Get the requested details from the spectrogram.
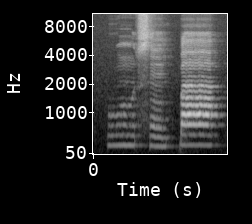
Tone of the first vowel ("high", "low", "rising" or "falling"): low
